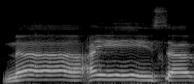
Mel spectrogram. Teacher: sab ada pantulan di situ, qalqalah sughra.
